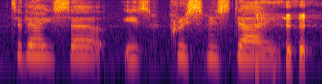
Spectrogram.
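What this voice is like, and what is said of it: Put-on accent, fairly convincing. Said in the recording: “good with the accent... is pretty good with the accent there.”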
